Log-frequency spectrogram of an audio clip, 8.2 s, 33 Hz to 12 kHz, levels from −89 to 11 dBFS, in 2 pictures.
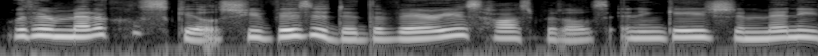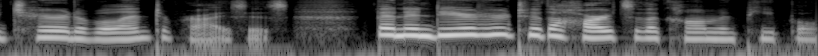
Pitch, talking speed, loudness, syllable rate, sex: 235 Hz, 185 wpm, -18 LUFS, 5.8 syllables/s, female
